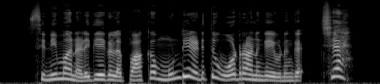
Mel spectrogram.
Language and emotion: Tamil, disgusted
